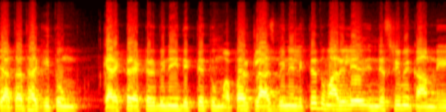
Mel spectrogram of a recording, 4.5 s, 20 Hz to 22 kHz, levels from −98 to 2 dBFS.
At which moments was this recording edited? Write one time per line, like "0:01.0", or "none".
none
